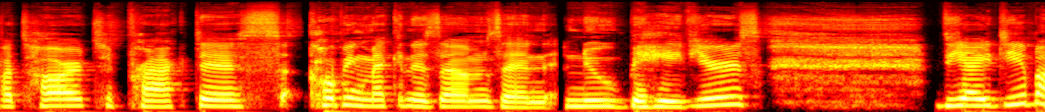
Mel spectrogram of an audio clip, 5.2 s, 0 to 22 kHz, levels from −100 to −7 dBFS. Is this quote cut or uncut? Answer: cut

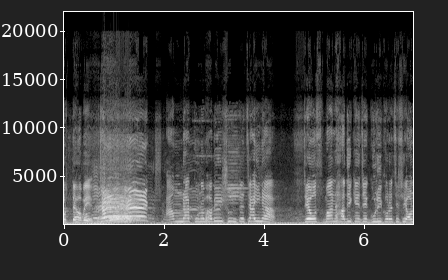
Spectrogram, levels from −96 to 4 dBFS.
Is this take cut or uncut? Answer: uncut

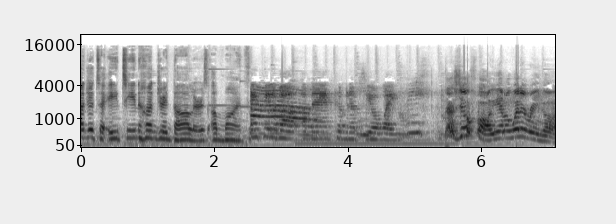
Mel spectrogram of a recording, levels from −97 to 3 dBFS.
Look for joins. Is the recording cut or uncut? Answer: cut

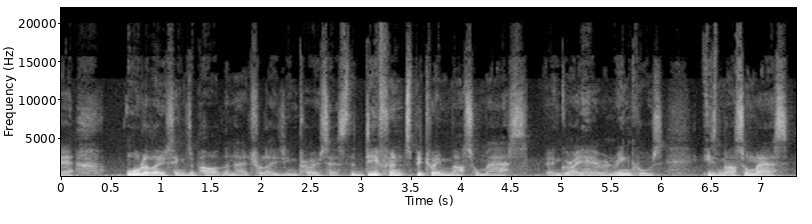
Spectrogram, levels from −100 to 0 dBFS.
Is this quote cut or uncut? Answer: uncut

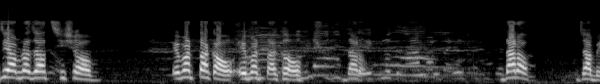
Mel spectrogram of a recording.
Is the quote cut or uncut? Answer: uncut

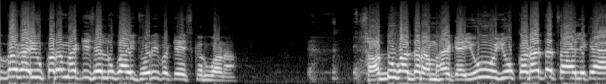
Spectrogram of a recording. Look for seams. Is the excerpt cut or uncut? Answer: uncut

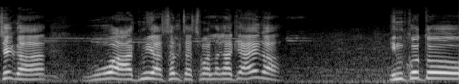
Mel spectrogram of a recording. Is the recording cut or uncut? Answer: uncut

